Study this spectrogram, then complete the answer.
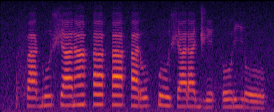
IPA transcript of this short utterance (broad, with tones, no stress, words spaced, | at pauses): fa˨ɡo˧ʃa˧ ɾã˦ha˦ ha˦ha˦˨ ɾo˨˦k͡po˦˨ ʃa˨˦ɾa˧d͡ʒe˨ ho˨˦ɾi˦˨ɾo˨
